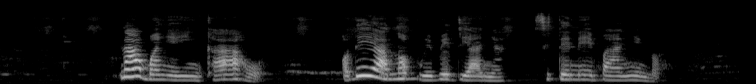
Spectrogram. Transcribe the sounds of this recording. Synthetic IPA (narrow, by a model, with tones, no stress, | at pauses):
na˦ɡ͡ba˨ɲe˨ɣi˨ŋ̩˨kʰa˦a˦ɦʊ̰˨ | ɔ˨dɪ˦ɣa˦a˨nɔ˦pʊ˨e˨be˦dɪ˨a˨ɲa˦ | si˦te˦ne˦ba˦a˦ɲɪ˦nɔ̰˨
